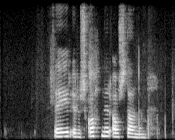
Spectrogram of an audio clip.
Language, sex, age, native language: Icelandic, female, 40-49, Icelandic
